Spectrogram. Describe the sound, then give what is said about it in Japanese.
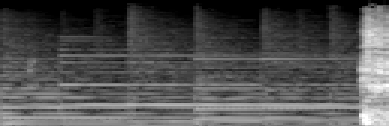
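A single sharp cough from someone with a cold bursts out at the very end, following a steady, faint tonal hum. “まあもうこの咳もね、風邪ひきましたって言った後咳するのもどうかと思うけど”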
